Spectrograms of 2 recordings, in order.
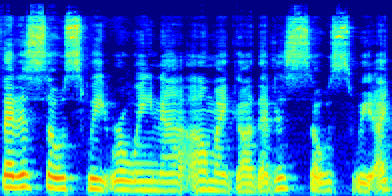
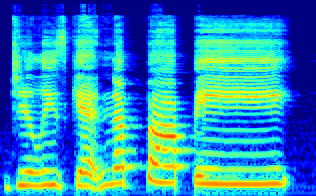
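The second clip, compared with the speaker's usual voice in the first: higher, louder and slower, thrilled; excited announcement; 7 semitones higher, 6 dB louder, slower than usual. Real, not acted. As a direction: announce the news with joy. Announcing friend's new puppy.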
